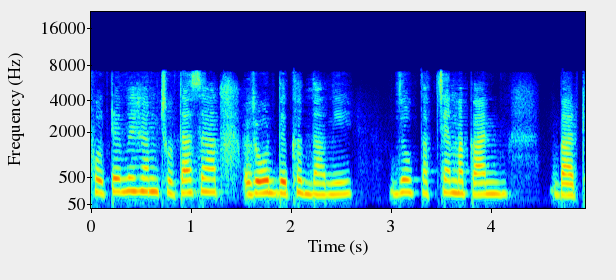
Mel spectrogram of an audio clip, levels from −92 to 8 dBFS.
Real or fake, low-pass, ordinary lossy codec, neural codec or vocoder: fake; 7.2 kHz; AAC, 32 kbps; codec, 16 kHz, 0.5 kbps, X-Codec, HuBERT features, trained on general audio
